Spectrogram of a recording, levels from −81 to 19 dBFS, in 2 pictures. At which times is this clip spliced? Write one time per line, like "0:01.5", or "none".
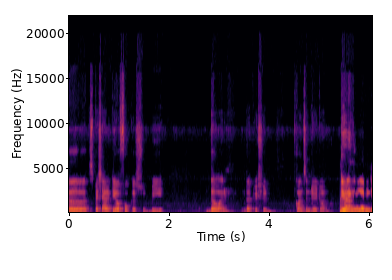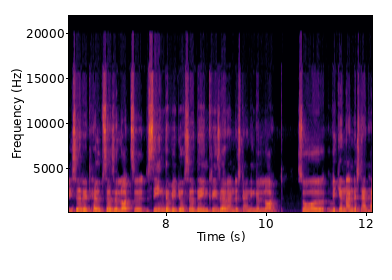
0:05.4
